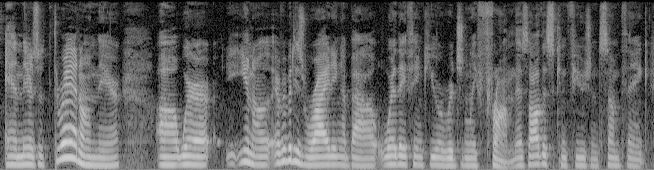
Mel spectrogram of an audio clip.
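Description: A low-pitched woman hosting a relaxed interview. She talks in a chatty way, with frequent laughs and "um"s. Her tone is informal and conversational. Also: moderate pace. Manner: chatty, laughs often, many fillers. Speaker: podcast host. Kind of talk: casual interview.

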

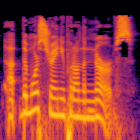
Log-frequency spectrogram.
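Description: A woman's voice: fairly low pitch, steady tone, normal speed, dry recording, clean studio sound. A woman co-hosting a yoga podcast, explaining postures in a casual chat and thinking aloud with restarts.

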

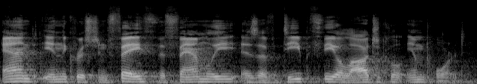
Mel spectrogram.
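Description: A man's voice: moderate pace, sharp tone. A man teaching an adult church class and leading a prayer, often repeating words as he thinks, his voice echoing through a large church hall. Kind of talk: lecture with opening prayer. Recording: echoey hall reverb with faint rumble.

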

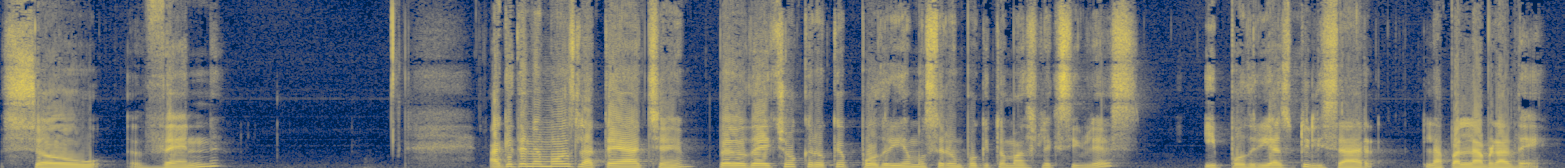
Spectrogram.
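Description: A patient language teacher speaking at an unhurried, deliberate pace in a middle-range voice. Words get spelled out sound by sound, and each example phrase is repeated slowly so it can be practiced. It sounds like a calm podcast lesson. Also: mid-range voice. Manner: slow and careful, spells out sounds letter by letter. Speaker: English teacher.

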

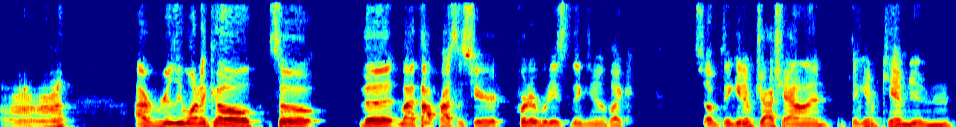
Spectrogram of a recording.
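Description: A male podcast co-host talks sports in a casual tone, thinking out loud as he weighs his choices. His voice sits at an ordinary pitch for a man. He speaks in an unhurried, deliberate way.

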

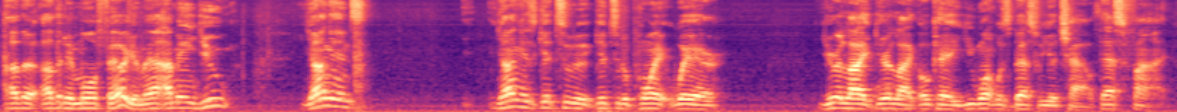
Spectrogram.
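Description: Animated joking man over background noise. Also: mid-range voice, unhurried. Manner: animated, joking, preachy about life lessons. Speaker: coach, co-host. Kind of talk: casual podcast chat.

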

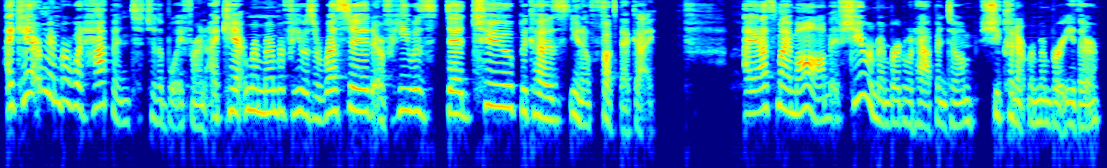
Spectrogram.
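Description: An American woman in her forties from Texas co-hosts a podcast, reading a personal story aloud with candid, wry, chatty asides and casual swearing. Her mid-range voice is sing-song, brisk and fairly bright, with no room sound.

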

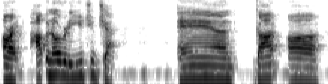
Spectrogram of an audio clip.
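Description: Chatty man with a slightly high voice. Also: steady tone, unhurried, bright, forceful tone. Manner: loose and chatty, many fillers and restarts. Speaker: host answering viewer questions. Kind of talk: casual live-stream Q&A explanation.

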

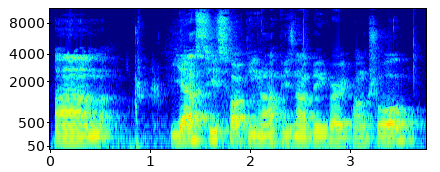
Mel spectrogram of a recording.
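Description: Young man, podcast guest, blunt, casual swearing, deep voice, roomy echo. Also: unhurried, a little mellow, a little hiss or hum. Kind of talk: casual chat. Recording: echoey room.

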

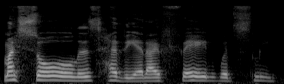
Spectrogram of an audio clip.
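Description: A woman's voice: lowish voice, steady tone, measured pace, darkish tone, clean tone, lightly acted, rough recording. A woman playing a frightened, guilt-ridden male duke in prison, speaking in classical stage verse. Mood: haunted. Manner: fearful, pleading classical verse.

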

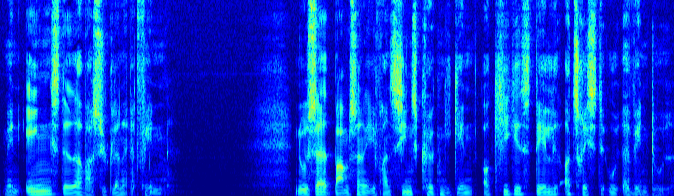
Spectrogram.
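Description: A man narrating a children's audiobook with expressive storytelling. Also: low voice, breathy edge.

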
